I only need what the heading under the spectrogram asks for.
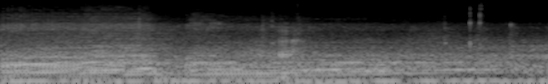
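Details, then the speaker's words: Hatari electric fan powered on: low steady mains hum with no blade whoosh, motor stalled and not spinning though windings test intact. "นี่ครับมีเสียงครับมีเสียงคางฮื้อๆอยู่ไม่หมุนนะไม่หมุน"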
